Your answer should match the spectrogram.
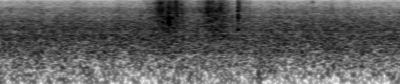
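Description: Creek water running steadily as a soft, even rush, with a brief rustle about halfway through.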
